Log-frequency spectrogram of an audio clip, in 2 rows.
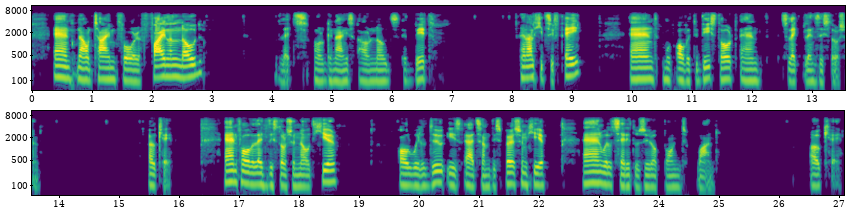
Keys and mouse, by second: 1.3-9.5 drag, 8.7 shift+a, 13.7-17.1 drag, 19.4-21.3 drag, 25.9 click.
